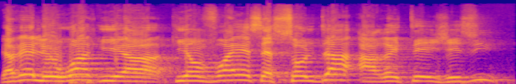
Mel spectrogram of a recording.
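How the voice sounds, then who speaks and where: A man preaching a sermon in an oratorical, emphatic manner, with deliberate pauses and repeated phrases. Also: high voice, fairly bright tone. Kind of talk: sermon with scripture readings and rhetorical questions.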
